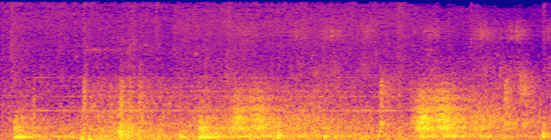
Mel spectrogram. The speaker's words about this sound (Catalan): quan tot plegat ja no és només l'amenaça, sinó que les bombes realment estan caient al teu voltant.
